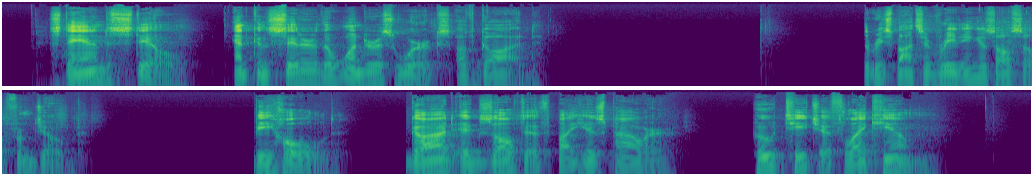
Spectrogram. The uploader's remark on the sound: The Sunday service audio from June 18th, 2023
